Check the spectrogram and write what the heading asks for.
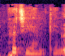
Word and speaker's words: Potemkin: So something that makes me think, you know, of maybe literary or pop culture references would be your song Potemkin, or as my former Russian theatre professor would call it, Putiemkin. you're saying it wrong.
